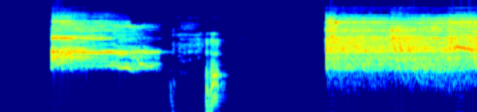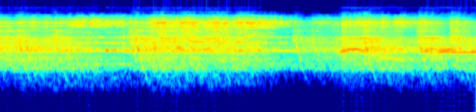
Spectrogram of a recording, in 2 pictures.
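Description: A Wilhelm scream rings out as a stormtrooper falls in the Star Wars scene where Leia and Skywalker swing across a ravine, a short, loud, high-pitched yell, followed by a quick swoosh, then a long stretch of dense, noisy film action sound.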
